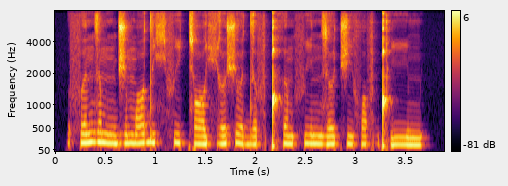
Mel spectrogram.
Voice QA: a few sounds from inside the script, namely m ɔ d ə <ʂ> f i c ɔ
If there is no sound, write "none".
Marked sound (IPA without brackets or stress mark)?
ç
